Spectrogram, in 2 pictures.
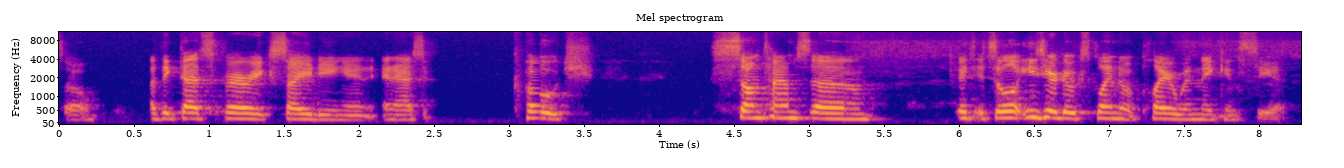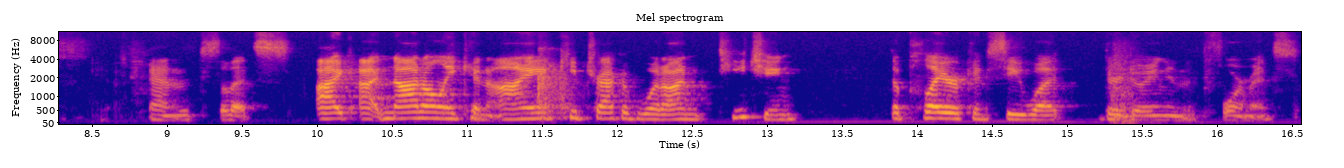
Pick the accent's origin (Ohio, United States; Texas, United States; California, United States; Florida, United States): Ohio, United States; Cleveland; I'm from Cleveland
